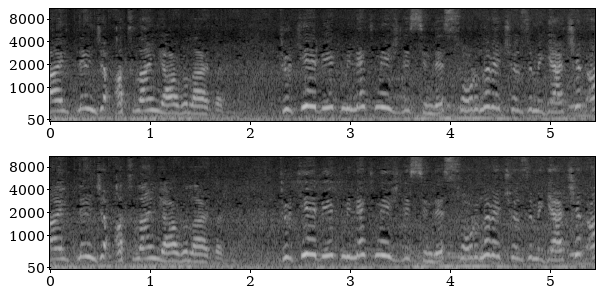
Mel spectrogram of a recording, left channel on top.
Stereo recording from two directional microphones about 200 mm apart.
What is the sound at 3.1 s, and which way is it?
Speech, 15° right (ahead or behind).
